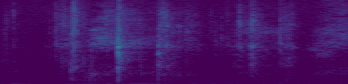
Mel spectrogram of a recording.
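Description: Plastic remote-control toy car being handled and switched on: a few short clicks and knocks, the sharpest about three quarters of a second in, as its power switch is flicked and it is set down on the floor.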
